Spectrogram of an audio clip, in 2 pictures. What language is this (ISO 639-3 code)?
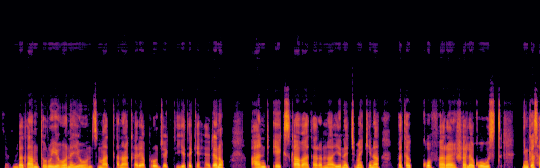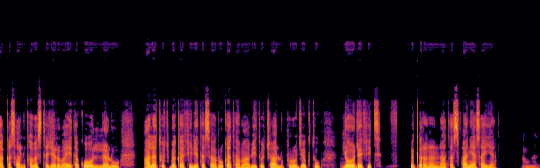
amh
